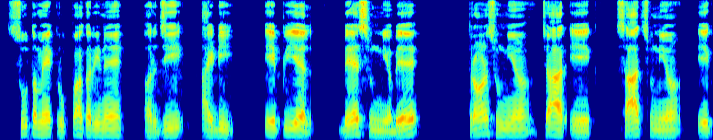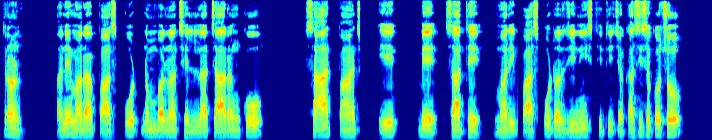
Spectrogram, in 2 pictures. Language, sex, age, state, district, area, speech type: Gujarati, male, 45-60, Gujarat, Surat, rural, read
